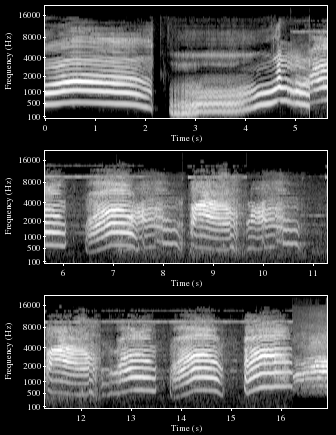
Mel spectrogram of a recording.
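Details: Domestic cat vocalizing to attract another cat: a long meow and a low, rising moan, followed by a rapid series of short, bending meows repeated roughly every second, with a faint high steady tone in the background.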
